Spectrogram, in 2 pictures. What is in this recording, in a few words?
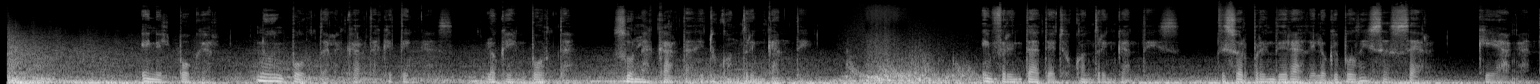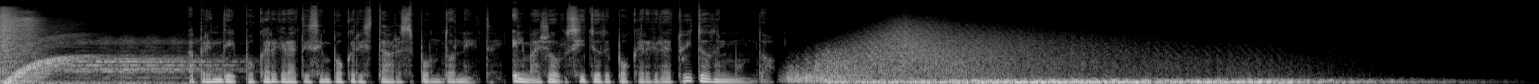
spanish latin american tv shows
